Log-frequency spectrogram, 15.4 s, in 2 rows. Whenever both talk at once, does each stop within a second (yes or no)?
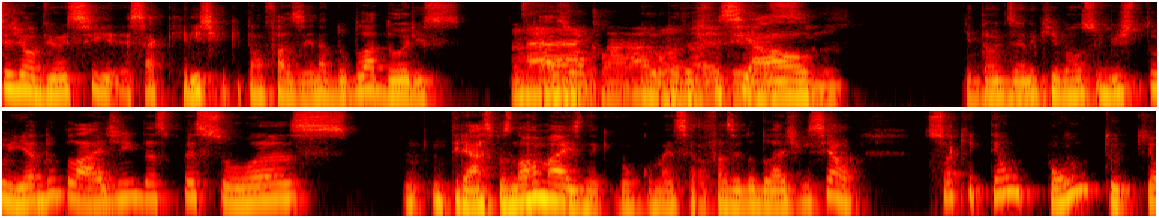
no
